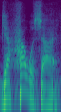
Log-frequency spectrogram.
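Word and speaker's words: יהושע: Jesus, you say his name Yahushua, two different ways.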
